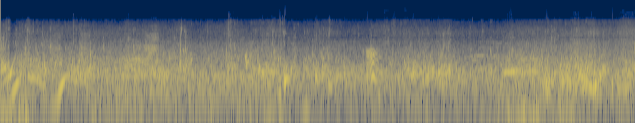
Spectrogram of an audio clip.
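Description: Pool water churning and gurgling right against the camera's microphone at the water's surface, with many short bubbling blips.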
